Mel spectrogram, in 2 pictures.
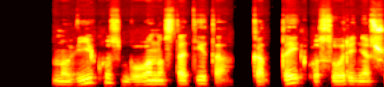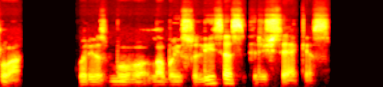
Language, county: Lithuanian, Panevėžys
